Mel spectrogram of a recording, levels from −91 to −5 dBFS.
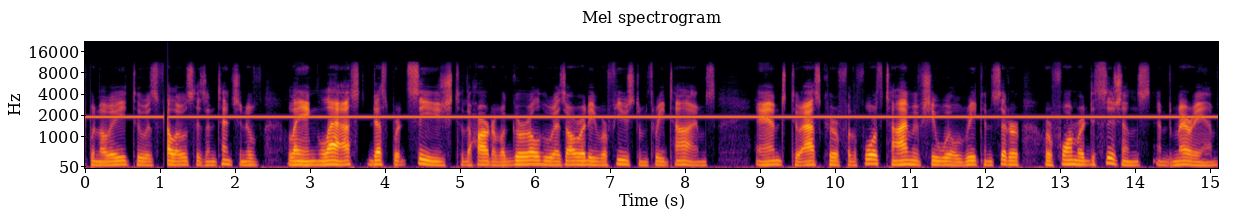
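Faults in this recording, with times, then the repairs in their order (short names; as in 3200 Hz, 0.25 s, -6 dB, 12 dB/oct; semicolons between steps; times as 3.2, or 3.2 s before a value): tone 1900 Hz -28 dBFS
1.05–1.1 gap 51 ms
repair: notch 1900 Hz, Q 30; interpolate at 1.05, 51 ms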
